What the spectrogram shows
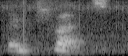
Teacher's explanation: in the verb form, it is stressed on the second syllable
